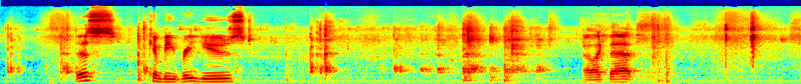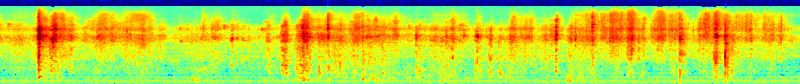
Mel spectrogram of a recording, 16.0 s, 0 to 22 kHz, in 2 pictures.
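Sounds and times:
cardboard rustling and crinkling: 0:08.4 - 0:16.0.

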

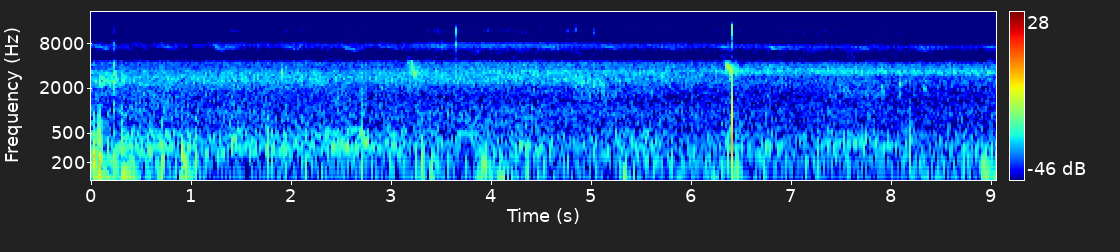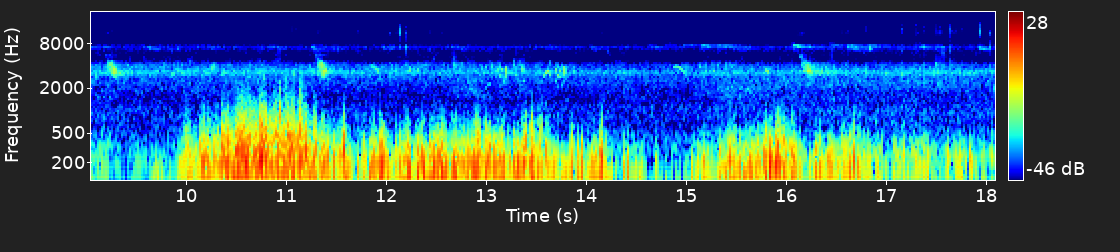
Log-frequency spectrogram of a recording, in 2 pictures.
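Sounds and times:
falling bird chirps: 0:06.2 - 0:18.0.

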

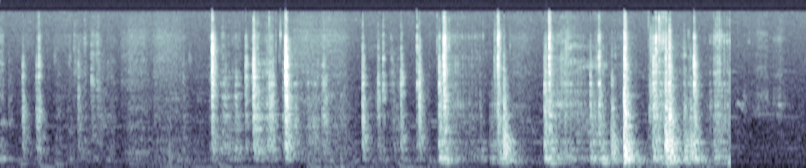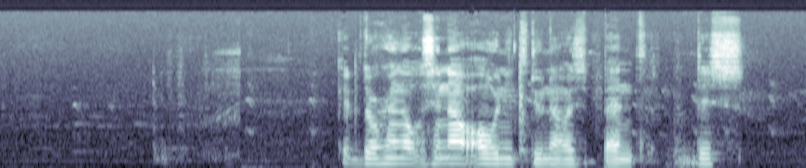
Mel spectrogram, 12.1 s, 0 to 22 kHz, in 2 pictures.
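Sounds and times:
door handle assembly clicks and rattles: 0:01.6 - 0:05.5.

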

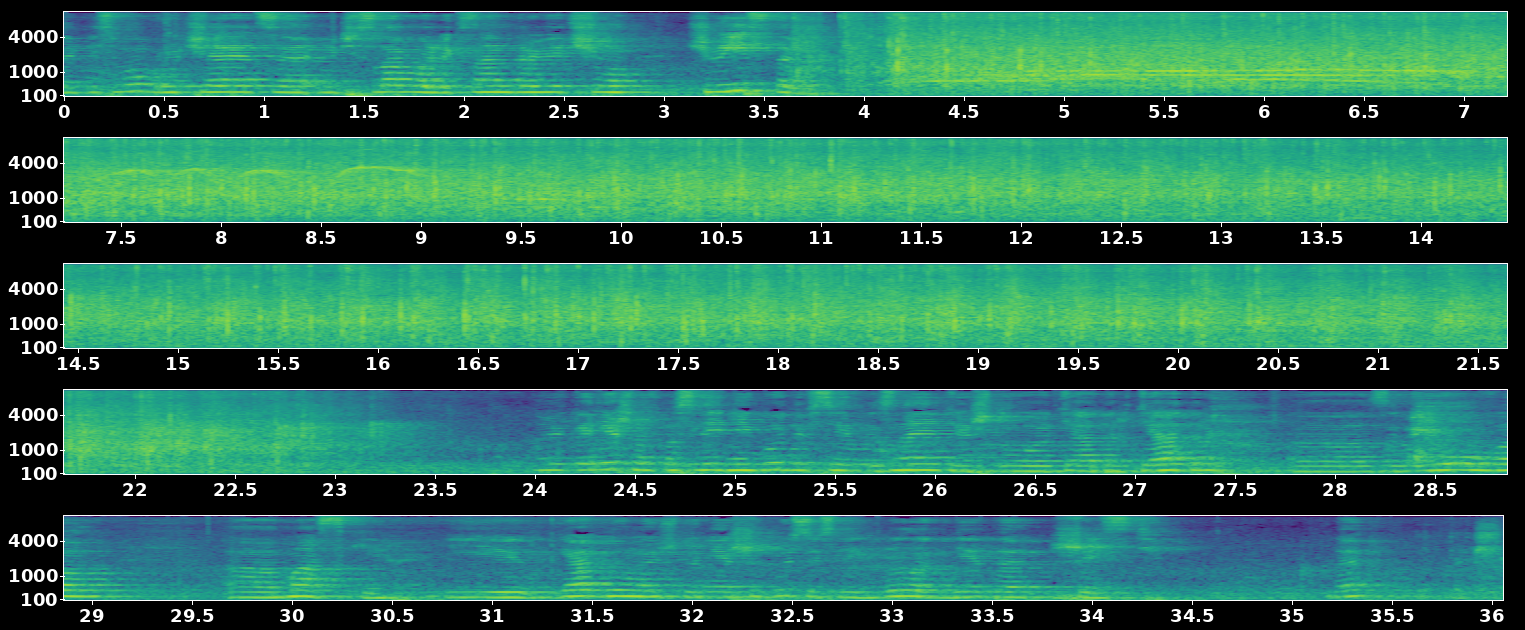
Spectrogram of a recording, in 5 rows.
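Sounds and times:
audience applauding: 0:03.9 - 0:23.4.

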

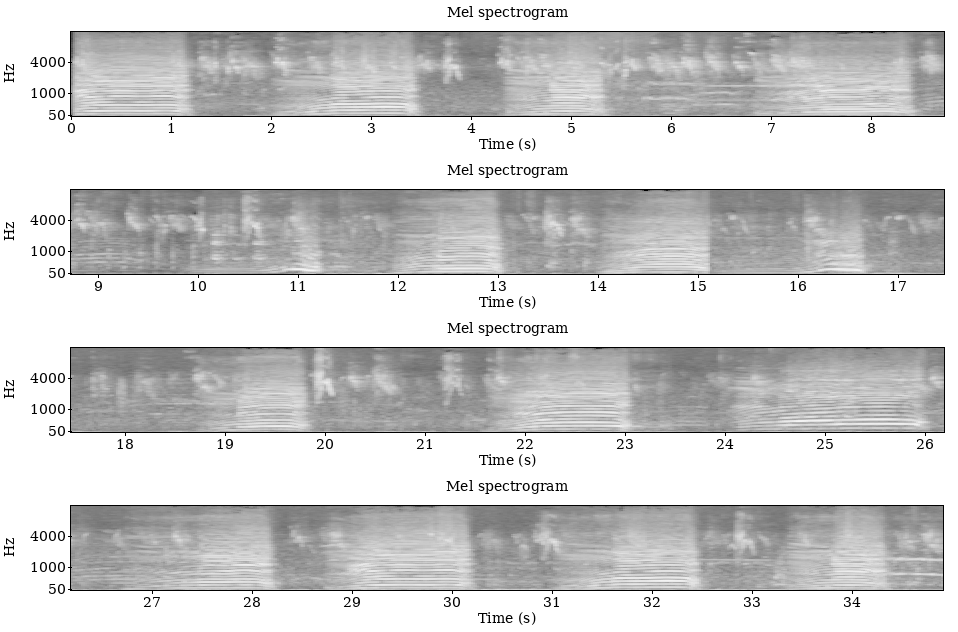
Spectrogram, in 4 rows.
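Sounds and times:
cattle mooing: 0:00.0 - 0:01.2, 0:04.3 - 0:09.4, 0:10.0 - 0:13.1, 0:14.0 - 0:16.7, 0:21.6 - 0:30.2, 0:31.0 - 0:32.5, 0:33.2 - 0:34.9.

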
